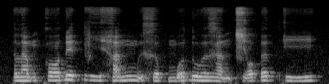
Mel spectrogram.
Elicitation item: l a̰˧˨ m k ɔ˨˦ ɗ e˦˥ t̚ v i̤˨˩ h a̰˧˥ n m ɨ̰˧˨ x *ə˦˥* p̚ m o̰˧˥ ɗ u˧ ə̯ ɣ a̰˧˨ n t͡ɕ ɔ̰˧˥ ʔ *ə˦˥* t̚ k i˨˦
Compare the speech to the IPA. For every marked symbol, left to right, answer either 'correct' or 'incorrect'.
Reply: incorrect, correct

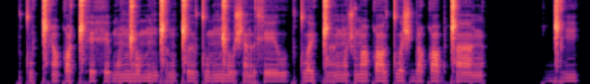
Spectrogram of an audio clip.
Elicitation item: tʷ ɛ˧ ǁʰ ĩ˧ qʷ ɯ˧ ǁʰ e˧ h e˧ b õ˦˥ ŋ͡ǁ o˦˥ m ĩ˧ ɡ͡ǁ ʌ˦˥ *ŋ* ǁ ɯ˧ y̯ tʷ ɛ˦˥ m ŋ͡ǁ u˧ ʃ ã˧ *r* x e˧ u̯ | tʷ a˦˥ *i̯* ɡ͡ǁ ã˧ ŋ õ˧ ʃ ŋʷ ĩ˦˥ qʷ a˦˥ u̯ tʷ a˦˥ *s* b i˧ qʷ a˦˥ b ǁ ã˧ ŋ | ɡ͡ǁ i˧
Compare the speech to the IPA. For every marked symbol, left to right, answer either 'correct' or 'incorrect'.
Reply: correct, correct, incorrect, incorrect

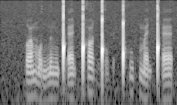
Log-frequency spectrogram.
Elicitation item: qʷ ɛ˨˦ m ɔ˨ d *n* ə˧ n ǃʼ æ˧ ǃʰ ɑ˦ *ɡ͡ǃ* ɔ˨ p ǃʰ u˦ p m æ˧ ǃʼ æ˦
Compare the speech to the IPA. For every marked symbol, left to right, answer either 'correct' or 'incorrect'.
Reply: correct, correct

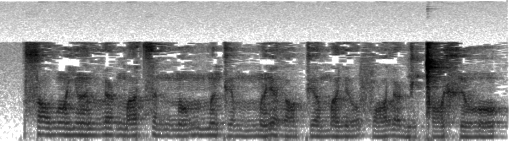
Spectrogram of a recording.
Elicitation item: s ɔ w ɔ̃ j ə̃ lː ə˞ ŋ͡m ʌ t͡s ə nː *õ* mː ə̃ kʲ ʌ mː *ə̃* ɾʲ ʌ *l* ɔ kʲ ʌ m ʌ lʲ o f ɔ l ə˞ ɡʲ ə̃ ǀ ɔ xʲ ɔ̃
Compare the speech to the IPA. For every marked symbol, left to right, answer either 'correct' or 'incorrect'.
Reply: incorrect, correct, correct

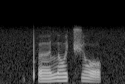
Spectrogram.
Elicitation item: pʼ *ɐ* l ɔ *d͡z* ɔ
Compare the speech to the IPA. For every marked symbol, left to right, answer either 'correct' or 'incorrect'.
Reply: correct, incorrect

